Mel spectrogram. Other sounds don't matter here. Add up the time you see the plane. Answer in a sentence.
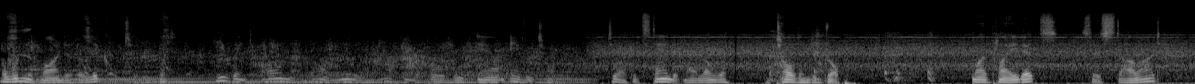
The plane can be heard for 12 seconds in total.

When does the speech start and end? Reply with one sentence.
The speech can be heard from 0.0 to 8.6 s and from 9.7 to 11.9 s.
